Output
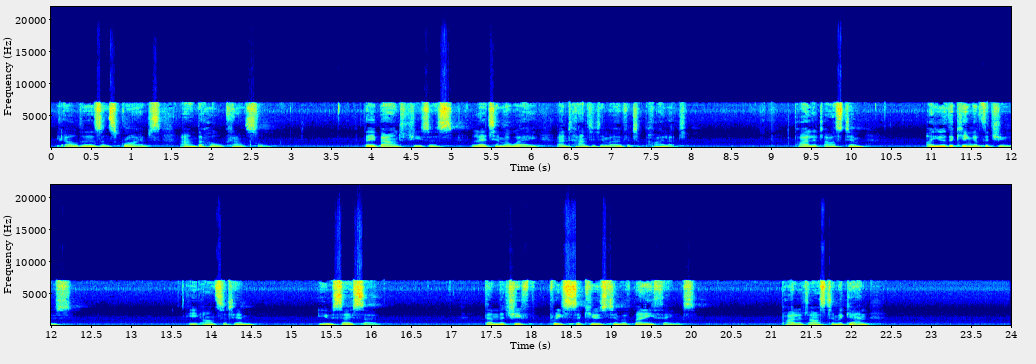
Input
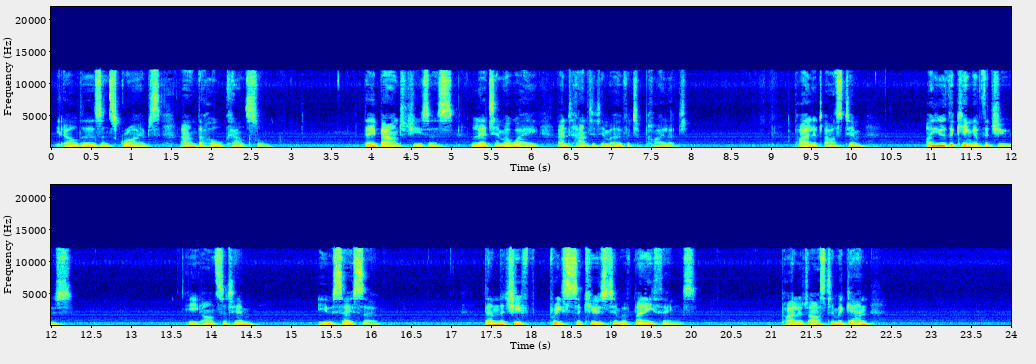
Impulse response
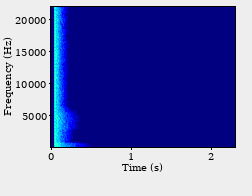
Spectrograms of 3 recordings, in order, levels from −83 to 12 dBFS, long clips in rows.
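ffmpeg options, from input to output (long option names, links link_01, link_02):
-filter_complex "[0:a]asetrate=25476,aresample=44100,atempo=1.73107,aexciter=amount=10.9:drive=2.7:freq=3600,asplit=2[link_01][link_02];[link_02]asplit=3[link_03][link_04][link_05];[link_03]bandpass=frequency=270:width_type=q:width=8,volume=0dB[link_06];[link_04]bandpass=frequency=2290:width_type=q:width=8,volume=-6dB[link_07];[link_05]bandpass=frequency=3010:width_type=q:width=8,volume=-9dB[link_08];[link_06][link_07][link_08]amix=inputs=3:normalize=0[link_09];[1:a]atrim=start_sample=2205,adelay=142[link_10];[link_09][link_10]afir=irnorm=-1:irlink=0,volume=-18dB[link_11];[link_01][link_11]amix=inputs=2:normalize=0,volume=-9.5dB"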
